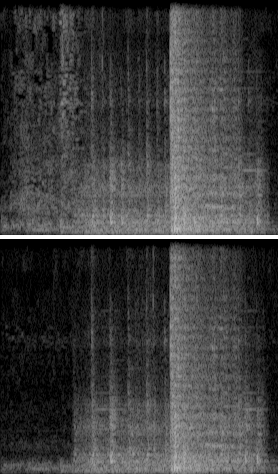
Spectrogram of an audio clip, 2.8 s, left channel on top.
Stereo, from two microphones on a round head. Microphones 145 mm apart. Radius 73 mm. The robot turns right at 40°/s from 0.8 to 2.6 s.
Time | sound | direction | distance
1.7 | a door slam | 10° left (ahead or behind) | 0.5 m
